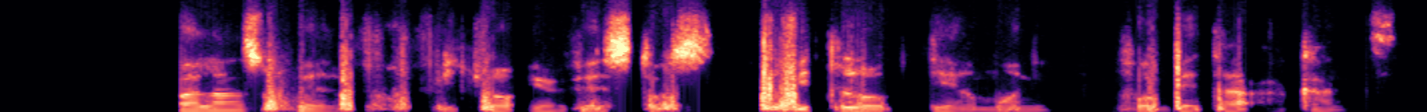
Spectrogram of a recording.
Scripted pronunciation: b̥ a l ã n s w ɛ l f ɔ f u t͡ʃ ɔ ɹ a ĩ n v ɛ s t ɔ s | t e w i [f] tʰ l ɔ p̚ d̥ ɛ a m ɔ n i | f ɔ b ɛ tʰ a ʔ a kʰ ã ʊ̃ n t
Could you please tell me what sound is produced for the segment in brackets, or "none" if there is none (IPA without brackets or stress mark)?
none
